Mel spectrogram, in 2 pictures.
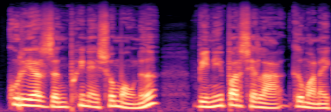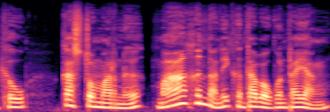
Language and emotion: Bodo, fearful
